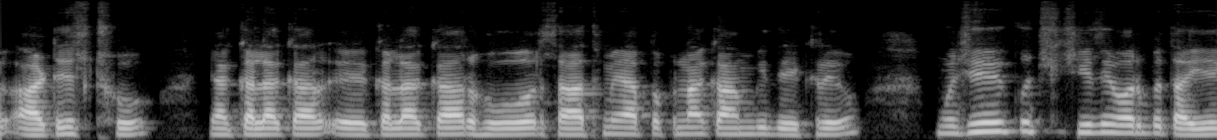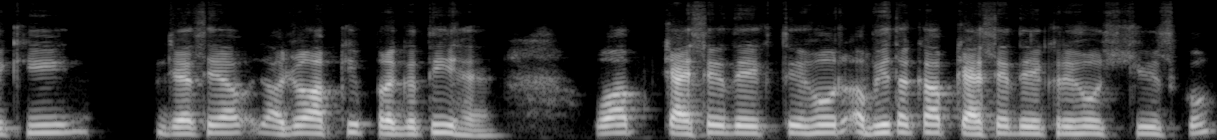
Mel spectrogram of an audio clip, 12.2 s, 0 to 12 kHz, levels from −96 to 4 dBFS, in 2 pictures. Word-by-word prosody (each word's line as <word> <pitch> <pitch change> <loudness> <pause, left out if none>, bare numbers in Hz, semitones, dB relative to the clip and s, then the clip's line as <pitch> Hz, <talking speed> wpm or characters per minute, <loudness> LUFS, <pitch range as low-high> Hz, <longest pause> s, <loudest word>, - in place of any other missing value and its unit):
Artist 150 +4 0
हो 145 - +1 0.4
या 145 - +1
कलाकार 145 +1 +2
ए 140 -1 +2
कलाकार 145 +1 +2
हो 145 -1 -1
और 150 - 0
साथ 145 +1 +1
में 160 - -4
आप 150 0 +1
अपना 160 +1 -1
काम 155 -1 0
भी 155 - -4
देख 140 -1 -4
रहे 145 - 0
हो, 175 +7 -8 0.4
मुझे 205 +6 +2
कुछ 220 0 -6
चीज़ें 195 0 -1
और 185 -1 +2
बताइए 145 -5 0
कि 190 +6 -5 0.4
जैसे 160 +2 +1
आप 180 0 -1 0.2
जो 180 - +2
आपकी 170 +3 +2
प्रगति 165 +1 +1
है 130 -7 -6 0.6
वो 175 - +3
आप 190 0 -1
कैसे 165 +2 +4
देखते 175 +1 0
हो 185 +2 +1
और 190 - +2
अभी 190 +1 +4
तक 195 0 -1
आप 190 0 +3
कैसे 155 +1 +4
देख 165 0 -1
रहे 165 - 0
हो 165 - 0
उस 160 0 -11
चीज़ 165 -3 -4
को? 195 +5 -7
165 Hz, 220 wpm, -23 LUFS, 150-185 Hz, 0.6 s, कैसे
